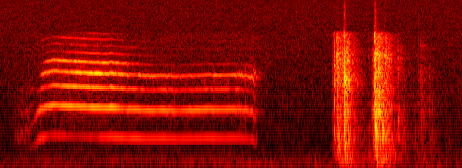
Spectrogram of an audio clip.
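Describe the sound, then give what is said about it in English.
A cat, Madame's cat Francois, lets out a single long, drawn-out meow outside the door that holds steady for over a second, followed by two quick dull thumps like knocks on a door. “Outside the door. It sounded like Madame's cat, Francois.”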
